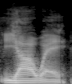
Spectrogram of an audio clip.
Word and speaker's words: Yahweh: sometimes see and um in English we typically pronounce this as Yahweh um this is the most sacred name of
